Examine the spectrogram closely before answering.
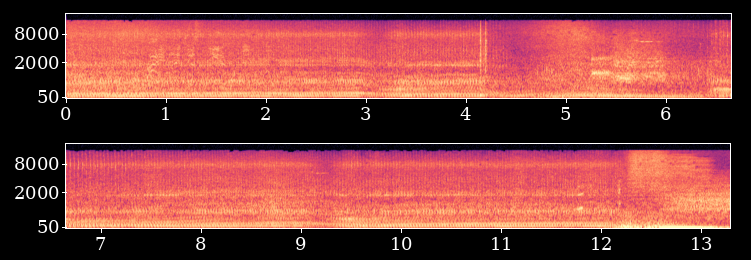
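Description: A motorcycle engine revs and hums, rising and falling in pitch as it speeds up and slows down.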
